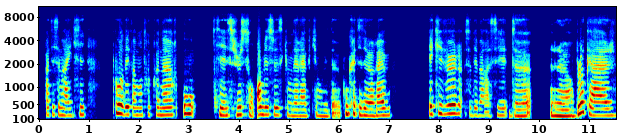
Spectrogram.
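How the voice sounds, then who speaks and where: Guesting on a podcast, a young coach born in Switzerland talks in a relaxed interview style, full of fillers and quick laughs. She has a mid-range, somewhat dark voice in a dry recording.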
